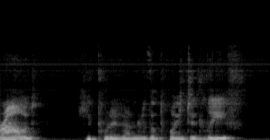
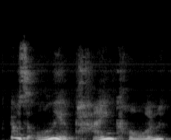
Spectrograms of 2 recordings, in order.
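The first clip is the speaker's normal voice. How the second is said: hush, it was nothing, breathed out; whispered; 4 semitones higher, 4 dB louder than usual. Acted. Whispered character line.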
